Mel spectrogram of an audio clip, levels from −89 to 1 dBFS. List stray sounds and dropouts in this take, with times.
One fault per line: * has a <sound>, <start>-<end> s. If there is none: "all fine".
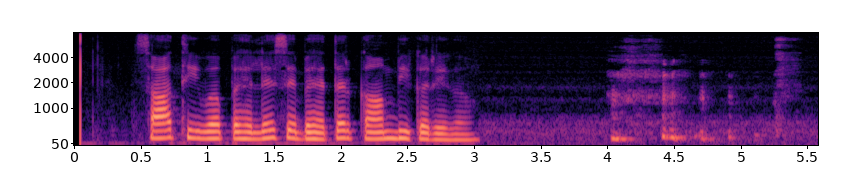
* has a laugh, 4.0-5.5 s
